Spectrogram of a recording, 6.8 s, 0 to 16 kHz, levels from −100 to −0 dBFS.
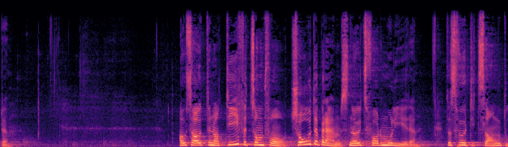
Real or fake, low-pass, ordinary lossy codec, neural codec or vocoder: real; 14.4 kHz; none; none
